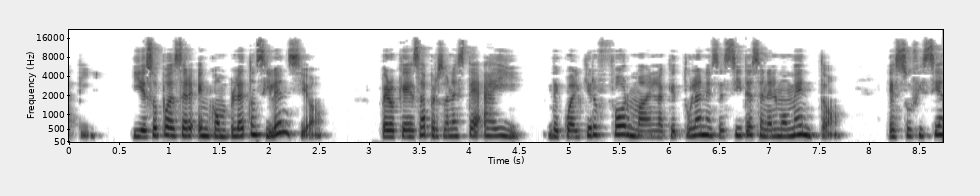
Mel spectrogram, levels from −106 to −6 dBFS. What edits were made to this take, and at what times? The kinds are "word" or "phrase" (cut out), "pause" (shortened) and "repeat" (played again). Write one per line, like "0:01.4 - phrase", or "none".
none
